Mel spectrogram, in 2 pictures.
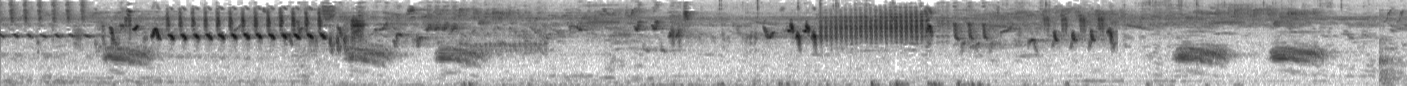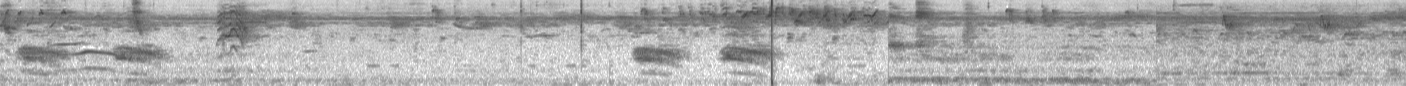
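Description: Songbirds chirping and calling, with a fast, loud trill of rapidly repeated notes in the first few seconds and pairs of lower calls later on, over a steady high hiss.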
